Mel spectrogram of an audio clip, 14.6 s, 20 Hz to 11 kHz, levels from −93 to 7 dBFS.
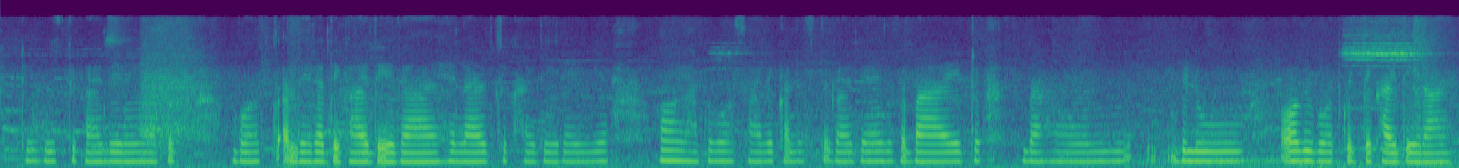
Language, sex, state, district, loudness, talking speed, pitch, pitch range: Hindi, female, Bihar, Muzaffarpur, -21 LUFS, 160 wpm, 175 Hz, 170-180 Hz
